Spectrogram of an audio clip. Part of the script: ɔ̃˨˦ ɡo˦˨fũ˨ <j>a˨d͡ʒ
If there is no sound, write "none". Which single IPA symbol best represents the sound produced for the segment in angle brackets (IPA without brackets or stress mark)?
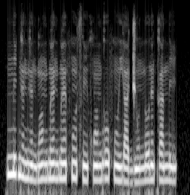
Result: j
